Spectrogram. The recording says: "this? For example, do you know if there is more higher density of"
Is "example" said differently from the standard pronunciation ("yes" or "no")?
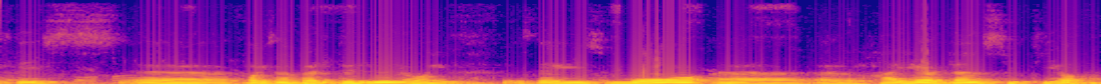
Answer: yes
